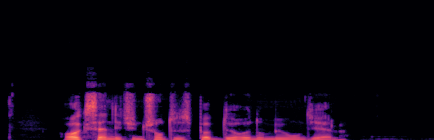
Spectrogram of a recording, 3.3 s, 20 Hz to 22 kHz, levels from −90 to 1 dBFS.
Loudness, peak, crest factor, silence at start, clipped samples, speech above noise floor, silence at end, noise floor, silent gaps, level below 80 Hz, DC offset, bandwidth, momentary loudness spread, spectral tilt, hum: -32 LUFS; -10 dBFS; 24 dB; 0.5 s; under 0.1%; 45 dB; 0.65 s; -77 dBFS; none; -68 dBFS; under 0.1%; 9.6 kHz; 12 LU; -4 dB/octave; none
